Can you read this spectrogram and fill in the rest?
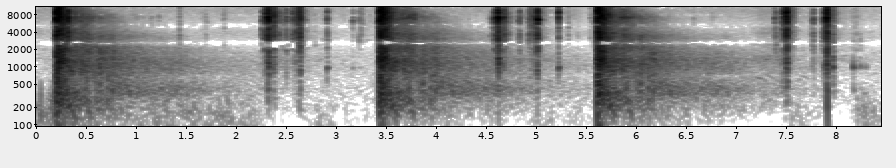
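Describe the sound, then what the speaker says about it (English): Three sharp gunshots ring out outdoors at target jugs, each followed by a decaying echo, with small clattering impacts and handling noises in between; loud and close, no talking. "So, I guess we'll be shooting at these jugs out here."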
